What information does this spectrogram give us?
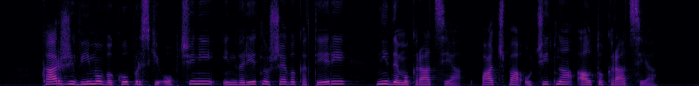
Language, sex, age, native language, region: Slovenian, female, 30-49, Slovenian, Drava region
